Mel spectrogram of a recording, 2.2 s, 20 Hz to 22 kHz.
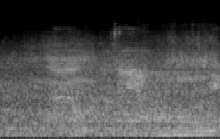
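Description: Stadium crowd noise with nearby spectators talking, over a 250cc supercross dirt bike's engine revving as it rides past on the track.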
